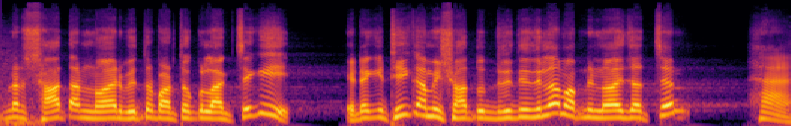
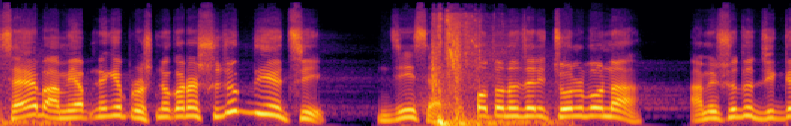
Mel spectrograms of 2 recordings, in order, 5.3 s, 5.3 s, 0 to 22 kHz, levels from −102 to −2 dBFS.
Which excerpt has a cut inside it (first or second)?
second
